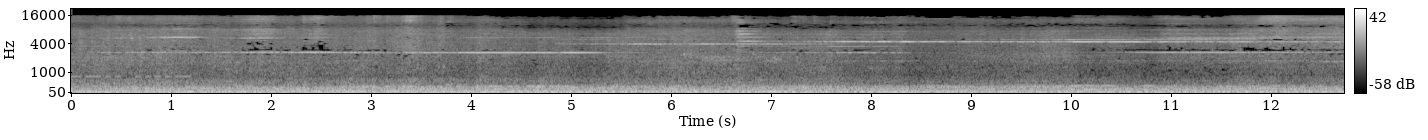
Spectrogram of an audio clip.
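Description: Freight train cars, mostly covered hoppers, rolling past at a steady pace: a continuous low rumble of wheels on rail, with thin, high wheel squeals that come and go.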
